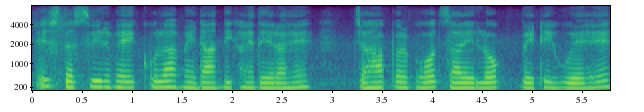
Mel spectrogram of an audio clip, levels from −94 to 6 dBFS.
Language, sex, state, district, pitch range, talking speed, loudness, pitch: Hindi, female, Arunachal Pradesh, Lower Dibang Valley, 180-195 Hz, 185 wpm, -15 LUFS, 185 Hz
